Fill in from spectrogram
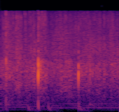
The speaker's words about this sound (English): So without further ado, could you give a round of applause, please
